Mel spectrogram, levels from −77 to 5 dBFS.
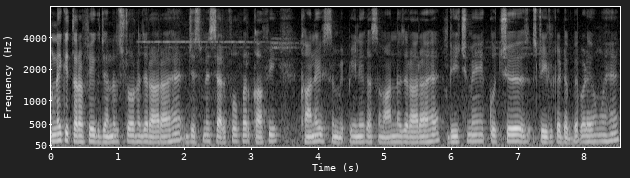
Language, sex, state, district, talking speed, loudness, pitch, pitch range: Hindi, male, Bihar, Gaya, 220 wpm, -17 LUFS, 125 Hz, 120-135 Hz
